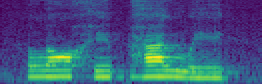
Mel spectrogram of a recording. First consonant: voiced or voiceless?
voiced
